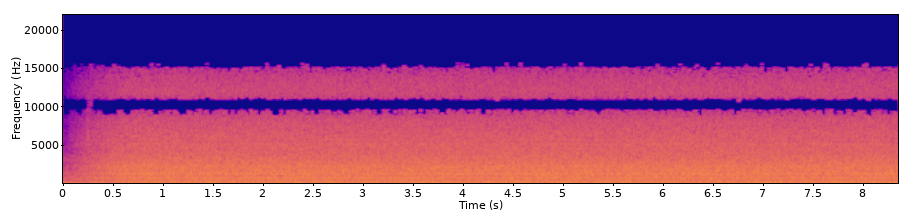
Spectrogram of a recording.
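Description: Water spilling over a concrete dam's gated overflow spillway and crashing into the river below: a steady, unbroken rush of white water.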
